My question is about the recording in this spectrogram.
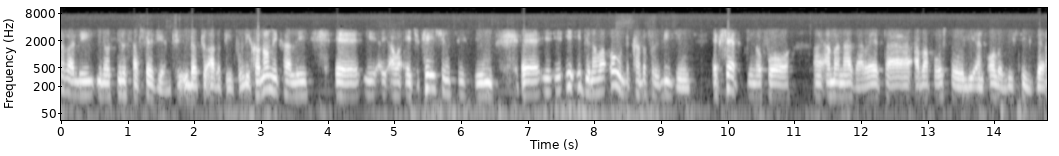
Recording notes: GUESTS (phone).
